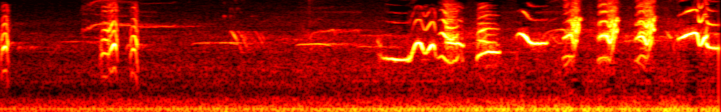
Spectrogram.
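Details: Oriental magpie-robin on soft food, singing to call wild birds: a few faint notes and a thin whistle, then from two seconds a fast run of loud, warbling, twisting whistles over steady low hum.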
